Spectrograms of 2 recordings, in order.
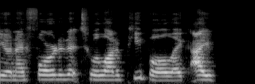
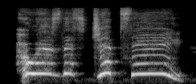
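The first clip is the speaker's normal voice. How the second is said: put-on very high, drawn-out shrieking scream; 14 semitones higher than usual. Retelling how a boyfriend started screaming at a party: imitating boyfriend screaming.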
